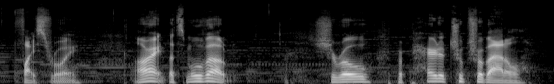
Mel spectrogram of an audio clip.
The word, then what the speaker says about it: Shiro: It's more meant to be pronounced Shiro, I believe. Like so. Okay. Not Shuru.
